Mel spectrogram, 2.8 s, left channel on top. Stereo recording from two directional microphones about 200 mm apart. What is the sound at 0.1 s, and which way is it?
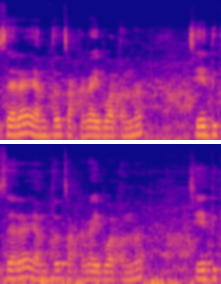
Speech, 10° left (ahead or behind).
